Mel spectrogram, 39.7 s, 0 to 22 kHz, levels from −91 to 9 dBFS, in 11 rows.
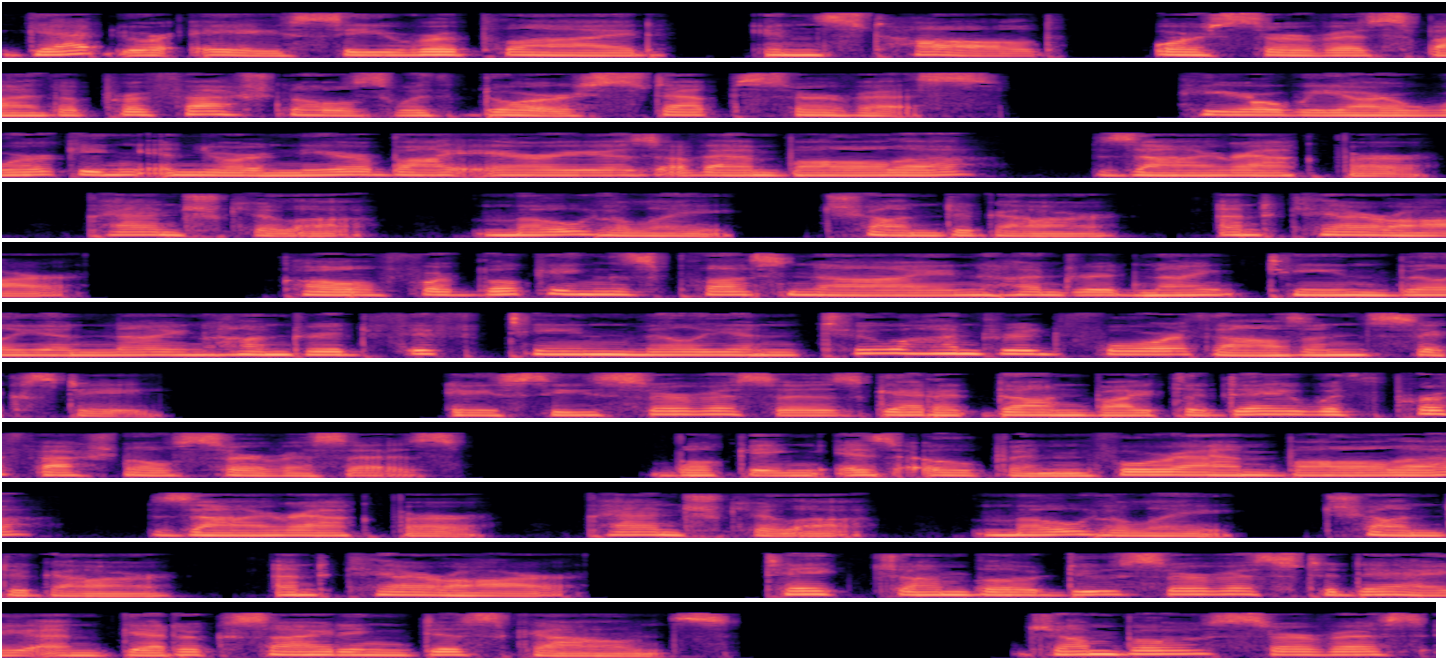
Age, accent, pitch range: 40-59, American, 150-180 Hz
